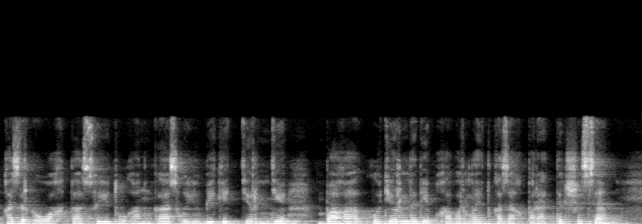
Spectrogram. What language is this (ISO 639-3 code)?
kaz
